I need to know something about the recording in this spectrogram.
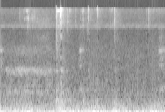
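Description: Near quiet with a low hum and a few faint clicks from the metal coin charms of a gold-tone chain necklace being handled.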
